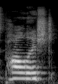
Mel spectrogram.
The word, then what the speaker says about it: Polish: Now, this meaning can also be pronounced patronized. Patronize, patronize. Polish, to shine something. I need to get these shoes polished.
